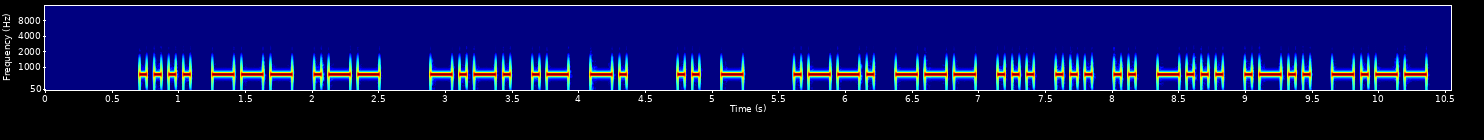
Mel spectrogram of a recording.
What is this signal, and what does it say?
Morse code, heard as a keyed tone, about 22 wpm, 700 Hz. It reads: HOW CAN IT POSSIBLY
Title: Sentences from Top 1300 Words 22wpm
